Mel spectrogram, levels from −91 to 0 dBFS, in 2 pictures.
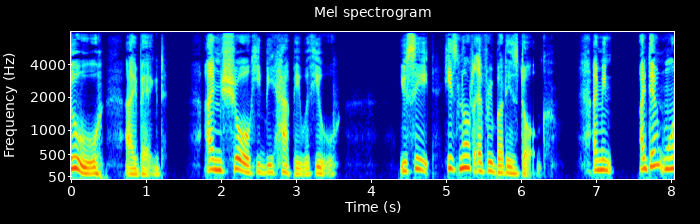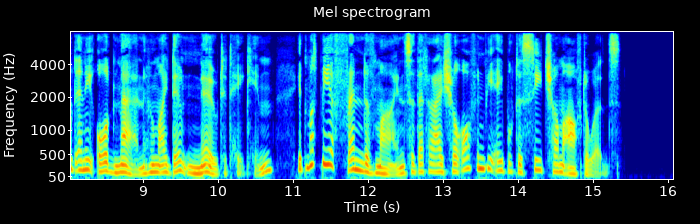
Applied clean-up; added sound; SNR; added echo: none; none; none; none.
